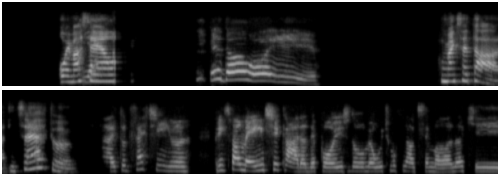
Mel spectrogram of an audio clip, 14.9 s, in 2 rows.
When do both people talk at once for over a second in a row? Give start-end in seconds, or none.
none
